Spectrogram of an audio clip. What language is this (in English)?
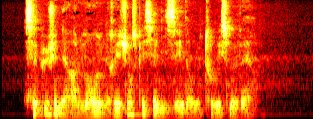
French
